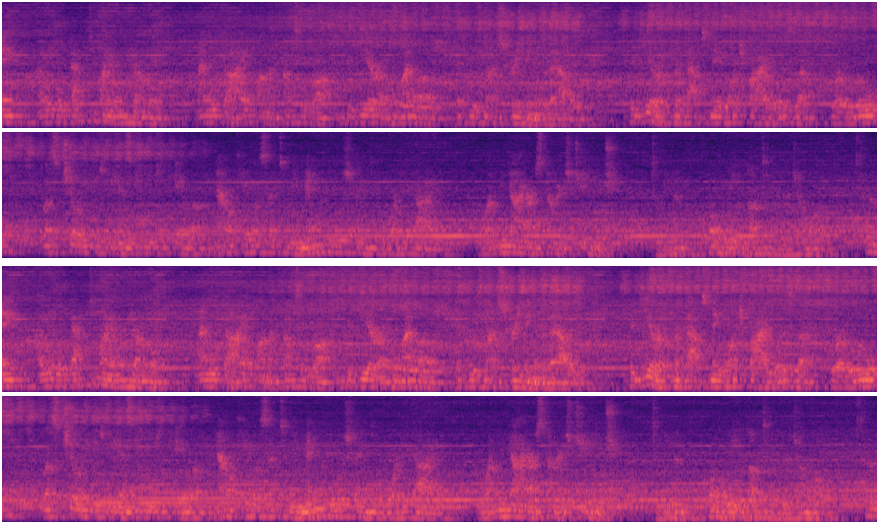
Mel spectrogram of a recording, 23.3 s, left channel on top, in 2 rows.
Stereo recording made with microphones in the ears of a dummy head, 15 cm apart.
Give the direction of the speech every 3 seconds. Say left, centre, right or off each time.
left, left, centre, centre, left, left, left, left.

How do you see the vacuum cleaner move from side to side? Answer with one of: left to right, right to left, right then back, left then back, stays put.
stays put.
